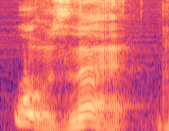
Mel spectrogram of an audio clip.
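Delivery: mock-amazed whoa, pitch swooping up. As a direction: imitate a hammy, startled movie reaction. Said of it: "reactions from [name] watching things".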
